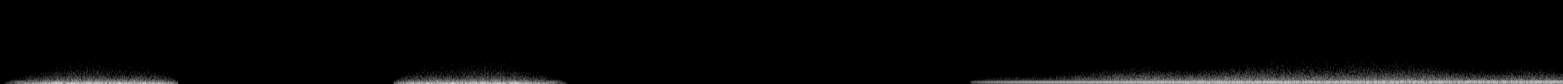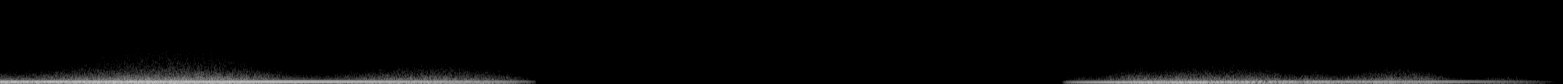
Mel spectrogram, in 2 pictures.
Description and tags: Bass Pan [Multi]
Some bass-y panning for trailers and brain-aching atmospherics.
